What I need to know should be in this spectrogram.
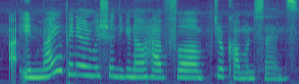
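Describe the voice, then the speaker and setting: This woman has a Greek accent. She talks at a moderate pace. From Greece. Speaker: podcast co-host. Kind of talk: casual chat.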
